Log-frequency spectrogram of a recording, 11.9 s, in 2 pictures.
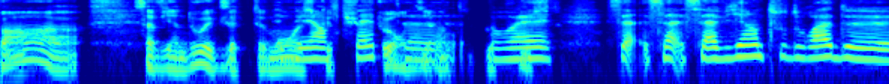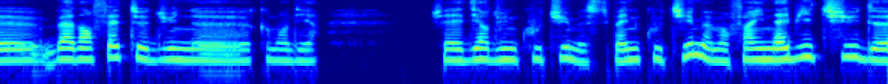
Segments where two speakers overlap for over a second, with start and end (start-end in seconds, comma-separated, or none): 1.8-3.7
